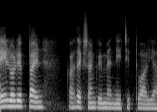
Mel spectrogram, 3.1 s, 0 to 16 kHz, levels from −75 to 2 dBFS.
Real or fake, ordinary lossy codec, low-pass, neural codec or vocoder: fake; none; 10.8 kHz; codec, 24 kHz, 0.5 kbps, DualCodec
